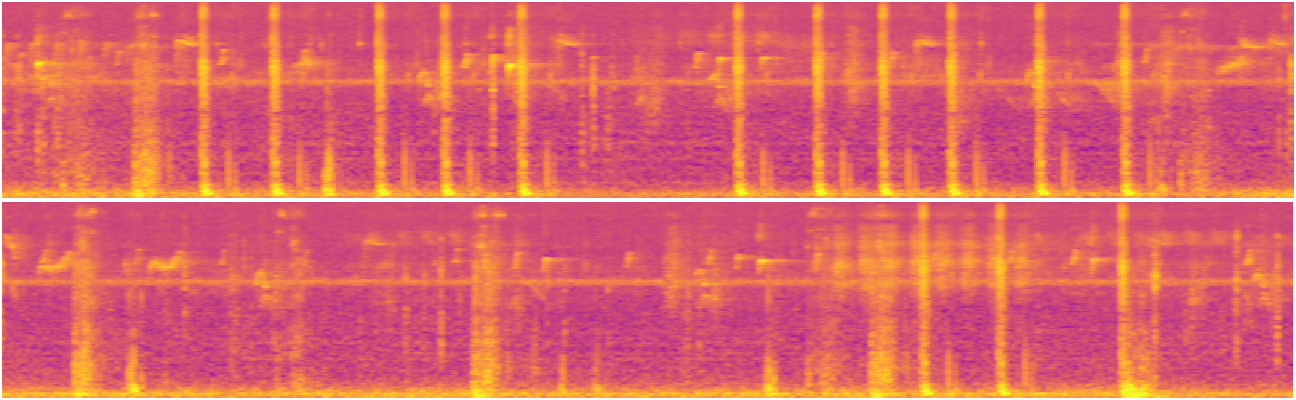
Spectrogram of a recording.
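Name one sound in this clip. A pickaxe thuds softly into earth, again and again.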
